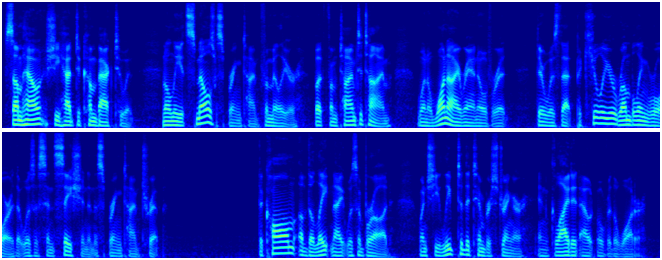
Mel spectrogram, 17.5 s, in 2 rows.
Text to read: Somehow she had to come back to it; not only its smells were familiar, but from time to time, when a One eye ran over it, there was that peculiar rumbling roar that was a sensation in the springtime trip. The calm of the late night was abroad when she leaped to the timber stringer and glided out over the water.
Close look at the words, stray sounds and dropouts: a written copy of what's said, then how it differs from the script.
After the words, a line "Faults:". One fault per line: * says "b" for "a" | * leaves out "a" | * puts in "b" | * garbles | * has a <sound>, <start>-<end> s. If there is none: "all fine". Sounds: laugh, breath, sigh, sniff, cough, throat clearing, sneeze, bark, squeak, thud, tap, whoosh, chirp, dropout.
Somehow she had to come back to it; only its smells springtime familiar, but from time to time, when a One eye ran over it, there was that peculiar rumbling roar that was a sensation in the springtime trip. The calm of the late night was abroad when she leaped to the timber stringer and glided out over the water.
Faults:
* leaves out "not"
* says "springtime" for "were"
